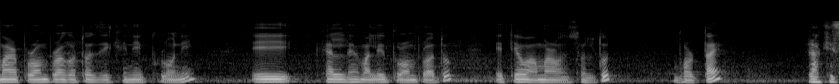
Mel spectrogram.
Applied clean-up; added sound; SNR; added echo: none; none; none; none.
